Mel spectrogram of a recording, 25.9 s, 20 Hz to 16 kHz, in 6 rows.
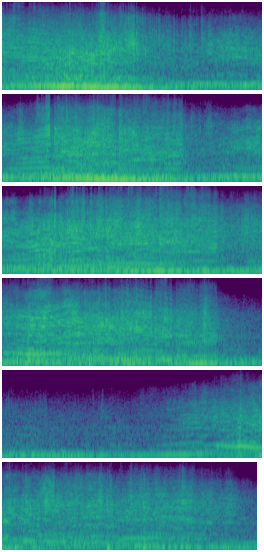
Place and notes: Donington Park Circuit, Derby, United Kingdom - British Motorcycle Grand Prix 2005 ... moto grandprix ...
British Motorcycle Grand Prix 2005 ... free practice one ... part one ... the era of the 990cc bikes ... single point stereo mic to minidisk ...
